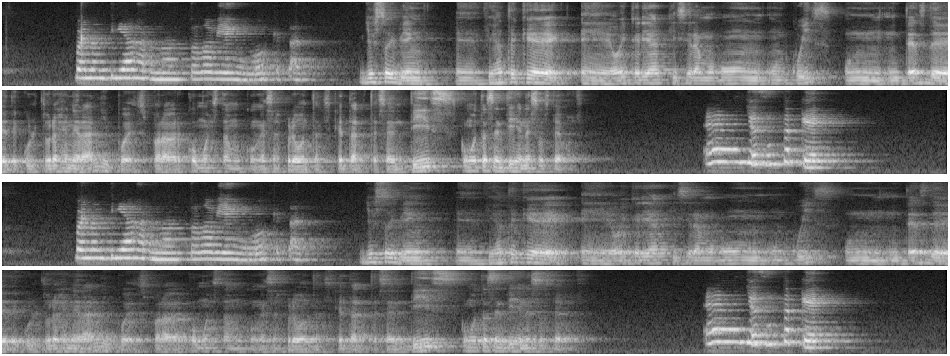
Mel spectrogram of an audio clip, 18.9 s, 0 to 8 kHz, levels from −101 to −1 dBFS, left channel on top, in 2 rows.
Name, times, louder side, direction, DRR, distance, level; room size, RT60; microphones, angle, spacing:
voice 1, 0.7-3.0 16.5-17.6, equal, ahead, 3 dB, 0.5 m, -18 dB
voice 2, 3.6-4.3 4.5-15.2, left 5 dB, 50° left, 9 dB, 0.5 m, -22 dB
7.4 x 2.7 x 5.8 m, 0.93 s
head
